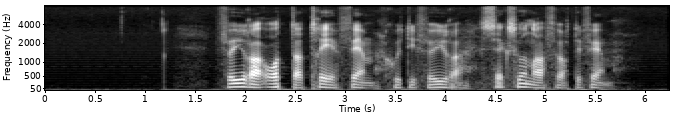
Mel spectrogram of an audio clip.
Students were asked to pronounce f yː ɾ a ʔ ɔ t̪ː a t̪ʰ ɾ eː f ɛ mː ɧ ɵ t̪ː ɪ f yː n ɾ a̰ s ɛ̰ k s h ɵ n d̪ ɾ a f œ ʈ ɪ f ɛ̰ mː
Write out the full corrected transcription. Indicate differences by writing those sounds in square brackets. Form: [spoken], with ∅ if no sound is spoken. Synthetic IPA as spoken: f yː ɾ a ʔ ɔ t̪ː a t̪ʰ ɾ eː f ɛ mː ɧ ɵ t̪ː ɪ f yː [∅] ɾ a̰ s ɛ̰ k s h ɵ n d̪ ɾ a f œ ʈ ɪ f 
